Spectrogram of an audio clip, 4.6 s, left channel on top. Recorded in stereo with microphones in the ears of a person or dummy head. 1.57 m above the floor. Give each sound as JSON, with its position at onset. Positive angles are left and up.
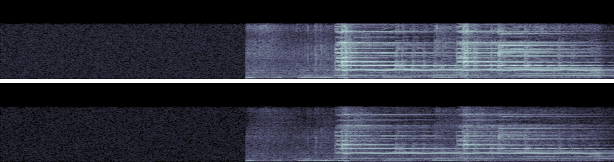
{"t": 1.8, "sound": "a chime", "side_deg": 30, "distance_m": 1.1}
